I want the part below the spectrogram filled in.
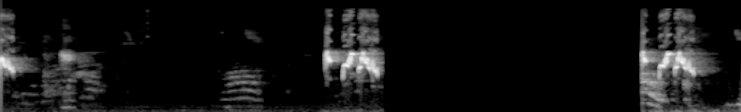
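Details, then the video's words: Red-whiskered bulbuls in a singing duel, an older wild-caught bird challenging a young bird. Short, punchy warbled bursts repeat roughly every four seconds with silence between, and a few faint notes in the gaps. "Chào mào hót đấu.Rừng già chinh phạt bổi non.bổi non ức chế lên lửa ."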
